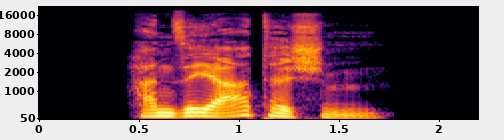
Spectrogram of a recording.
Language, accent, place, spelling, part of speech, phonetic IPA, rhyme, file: German, Germany, Berlin, hanseatischem, adjective, [hanzeˈaːtɪʃm̩], -aːtɪʃm̩, De-hanseatischem.ogg
- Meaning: strong dative masculine/neuter singular of hanseatisch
